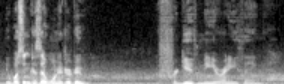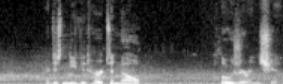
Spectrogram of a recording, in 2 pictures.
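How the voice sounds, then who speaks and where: A man's voice: mid-range voice, a little slow, long pauses, noisy background, lightly acted. A man playing a bitter, regretful survivor in a zombie audio drama, sarcastic and slangy but caring underneath. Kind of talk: audio drama acting, casual profane dialogue.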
